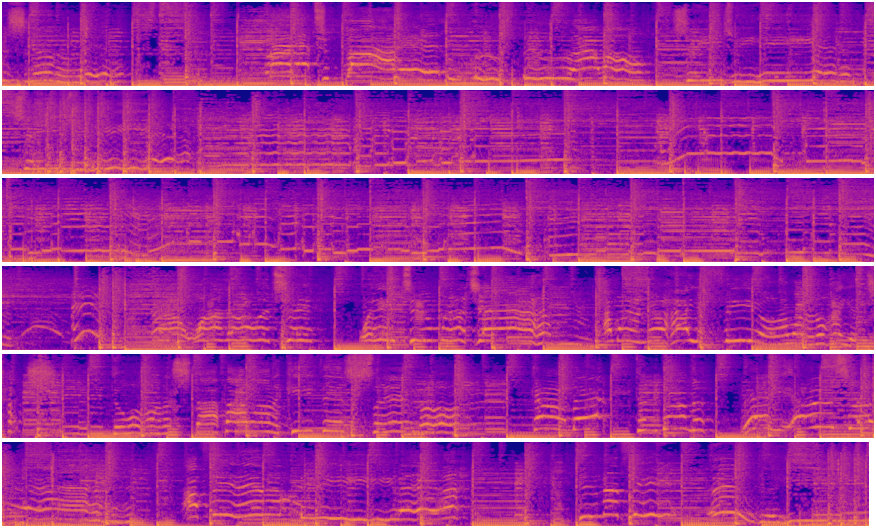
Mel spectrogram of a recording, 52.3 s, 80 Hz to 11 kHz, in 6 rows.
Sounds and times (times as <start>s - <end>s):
Psychedelic rock: 0.0s - 52.2s.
